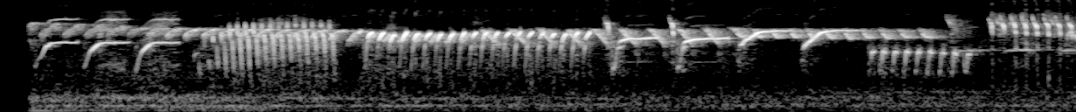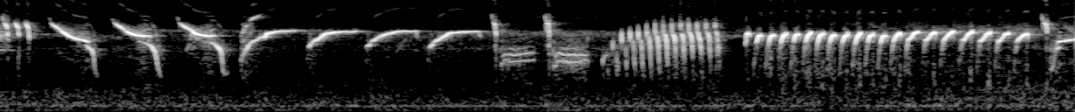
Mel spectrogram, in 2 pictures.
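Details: Male Gloster canary beginning to come into breeding condition, singing a continuous varied song of rapid rolling trills, repeated upslurred whistles and buzzy runs, with a faint low hum behind.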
